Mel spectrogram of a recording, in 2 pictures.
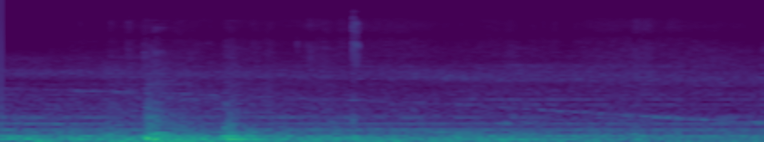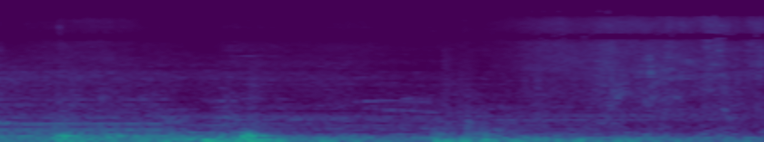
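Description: Rumble inside an electric train's cabin as the train slows, growing steadily quieter, with a faint falling whine and a couple of wheel knocks about a second in.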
